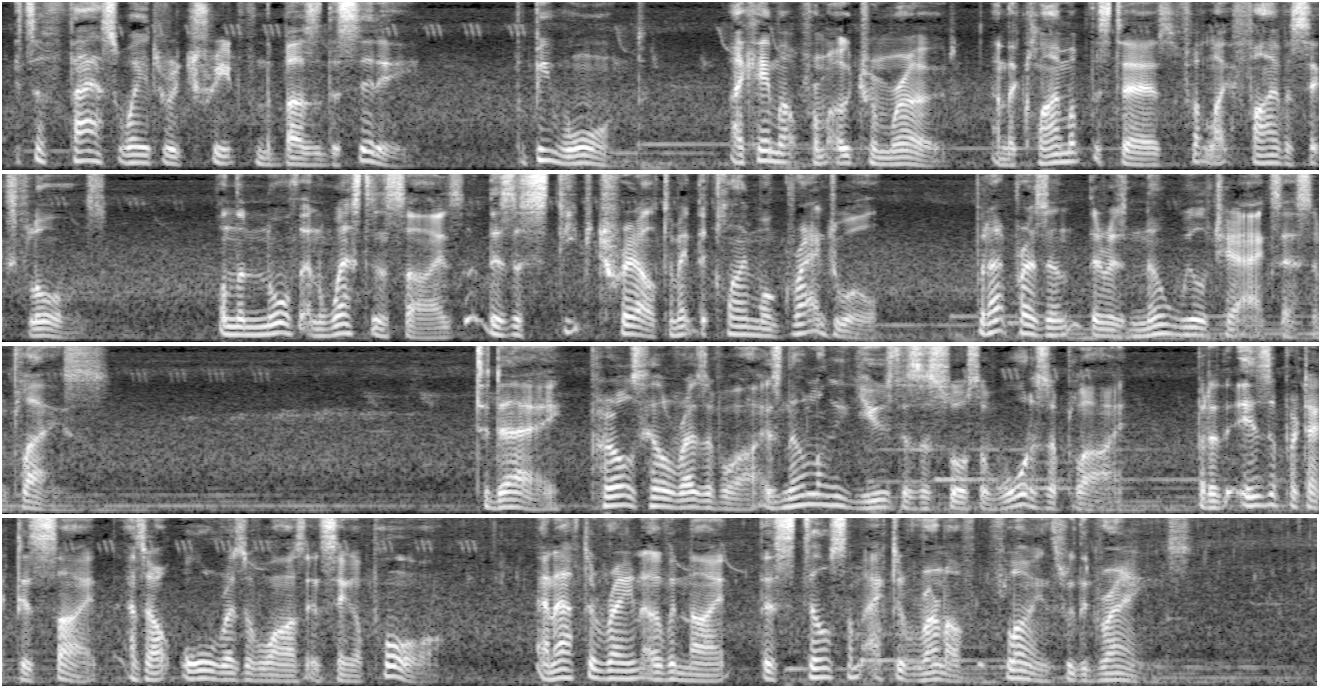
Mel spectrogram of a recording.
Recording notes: Pearl's Hill City Park. I explore a park that's right in the city, with a major expressway running along its western perimeter. It would seem a foregone conclusion that traffic noise bleeds into the park, and while that does happen, you don't notice it as much after a few minutes, because it's an oasis the the middle of downtown busyness. Stereo #stereorecording #sonyproaudio #pcmd10 #singapore #soundscape.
